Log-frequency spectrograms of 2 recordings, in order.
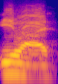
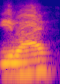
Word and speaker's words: Eli: years now yeah yeah my name is uh pronounced Eli by the way come again uh but the way to pronounce my name is Eli Eli okay yeah okay yeah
